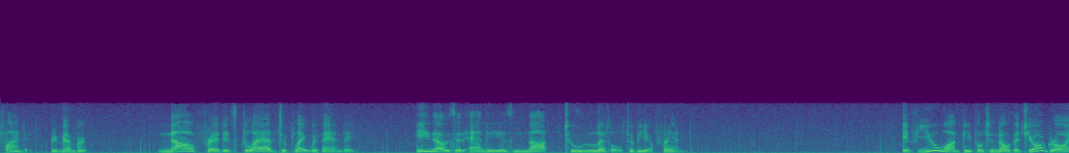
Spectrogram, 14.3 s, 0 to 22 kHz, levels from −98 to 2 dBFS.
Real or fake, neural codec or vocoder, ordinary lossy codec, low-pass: real; none; MP3, 64 kbps; 7.2 kHz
